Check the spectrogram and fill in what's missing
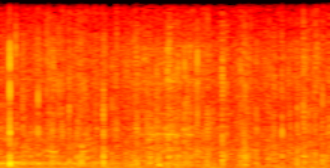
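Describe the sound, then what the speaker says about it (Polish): Rain falls steadily on an outdoor surface with a dense, even patter of drops and occasional louder splats, close and continuous throughout, with no voices. "Troszkę pada dzisiaj. Cały dzień prawie pada."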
